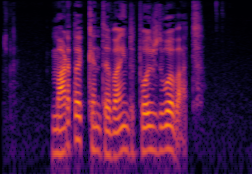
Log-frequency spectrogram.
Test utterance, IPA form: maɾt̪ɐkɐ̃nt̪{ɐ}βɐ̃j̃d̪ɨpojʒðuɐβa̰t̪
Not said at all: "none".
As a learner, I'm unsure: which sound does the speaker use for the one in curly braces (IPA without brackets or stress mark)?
ɐ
